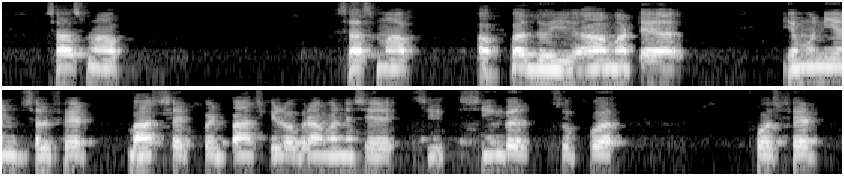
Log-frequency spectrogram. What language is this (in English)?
Gujarati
